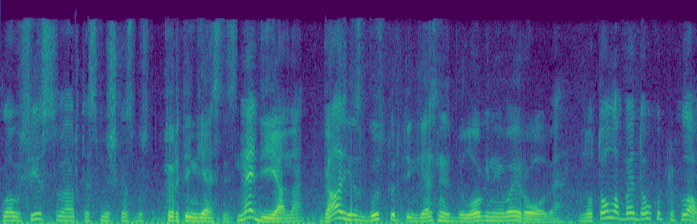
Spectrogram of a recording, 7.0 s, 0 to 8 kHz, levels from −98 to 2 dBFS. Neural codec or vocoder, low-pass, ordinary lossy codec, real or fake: none; 7.2 kHz; AAC, 32 kbps; real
